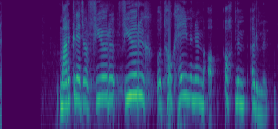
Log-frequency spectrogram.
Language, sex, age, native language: Icelandic, female, 12, Icelandic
